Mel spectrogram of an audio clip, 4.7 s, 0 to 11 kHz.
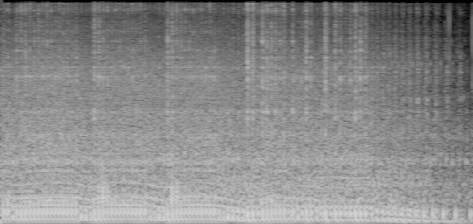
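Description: Mountfield SP454 lawnmower's petrol engine running, then dying away and cutting out near the end as it comes off choke. The engine will only run on choke, which the mechanic puts down to a carburettor needing a clean.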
